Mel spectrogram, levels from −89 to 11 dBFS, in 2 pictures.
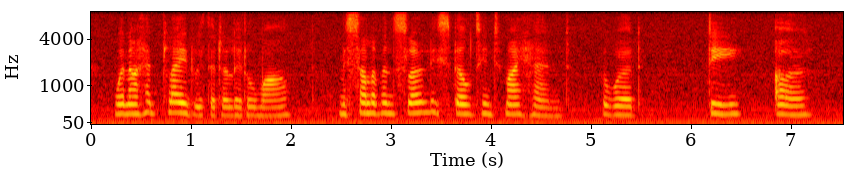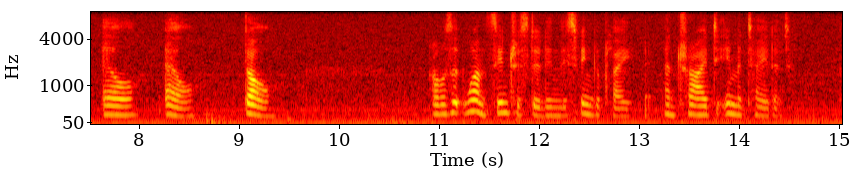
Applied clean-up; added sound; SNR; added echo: none; none; none; none.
